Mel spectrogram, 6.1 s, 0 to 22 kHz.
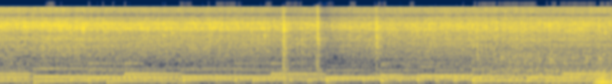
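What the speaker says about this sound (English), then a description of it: "And I'll just cook 2 burgers like so." Two burgers sizzle steadily in a drop of olive oil in a pan, a continuous close frying hiss with a few faint clicks and taps partway through.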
